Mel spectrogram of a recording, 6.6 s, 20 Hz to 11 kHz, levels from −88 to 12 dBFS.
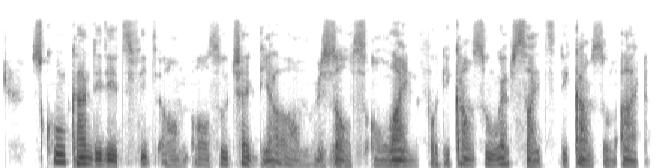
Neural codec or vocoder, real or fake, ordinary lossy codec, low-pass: codec, 16 kHz, 8 kbps, FunCodec, trained on LibriTTS, 25 frames a second; fake; none; 7.2 kHz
